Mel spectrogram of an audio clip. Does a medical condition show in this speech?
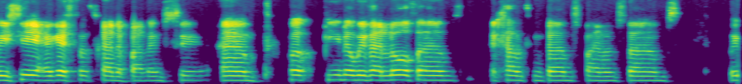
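Yes: cerebral palsy; acquired after birth, wheelchair user, many childhood surgeries.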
